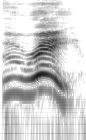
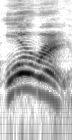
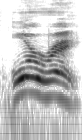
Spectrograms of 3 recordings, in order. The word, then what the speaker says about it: Ouray: ago Utes always had plenty this is Chief hooray hooray through right now or Ray all right we gotta say it correctly it's spelled hooray it's pronounced or Ray so just pretend that U is an r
